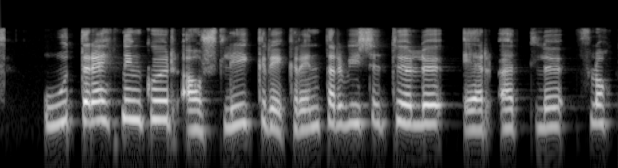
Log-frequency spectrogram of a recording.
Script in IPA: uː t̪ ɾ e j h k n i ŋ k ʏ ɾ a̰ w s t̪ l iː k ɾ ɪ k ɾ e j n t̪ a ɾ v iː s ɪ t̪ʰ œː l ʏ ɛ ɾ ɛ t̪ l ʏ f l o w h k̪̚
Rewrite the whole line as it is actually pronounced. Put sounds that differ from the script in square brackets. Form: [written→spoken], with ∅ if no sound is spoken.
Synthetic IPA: uː t̪ ɾ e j h k n i ŋ k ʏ ɾ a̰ w s t̪ l iː k ɾ ɪ k ɾ e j n t̪ a ɾ v iː s ɪ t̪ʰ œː l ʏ ɛ ɾ [ɛ→œ] t̪ l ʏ f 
